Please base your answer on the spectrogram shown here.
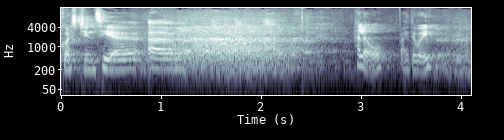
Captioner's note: audience laugh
